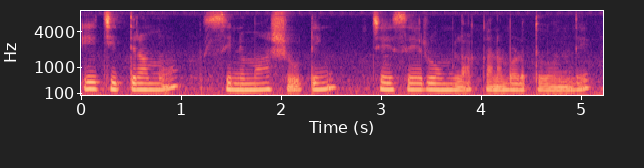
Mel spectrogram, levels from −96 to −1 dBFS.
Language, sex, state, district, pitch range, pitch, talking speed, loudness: Telugu, female, Telangana, Mahabubabad, 175-195 Hz, 185 Hz, 80 wpm, -21 LUFS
